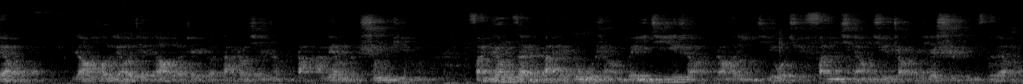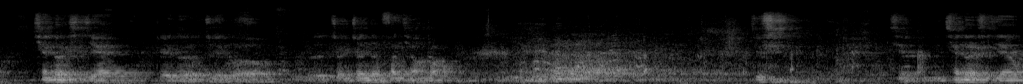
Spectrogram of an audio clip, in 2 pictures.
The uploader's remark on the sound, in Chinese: 主创团队做客北京大学。在百周年纪念讲堂李莹厅与北大师生展开了深入的交流。北京大学广播台记者来到现场，跟踪报道了这一场重大而珍贵的活动。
